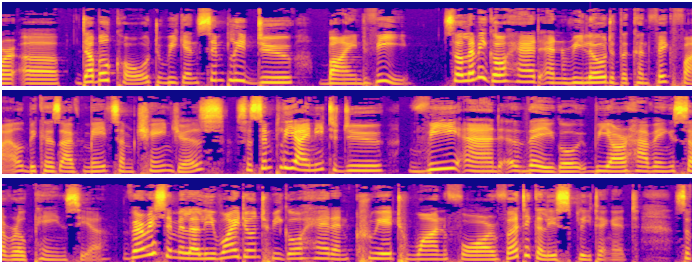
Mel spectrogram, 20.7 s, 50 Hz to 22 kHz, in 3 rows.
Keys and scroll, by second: 4.0 super+Tab, 6.9 ctrl+a, 7.1 r, 10.6 ctrl+a, 10.8 v, 11.8 ctrl+a, 12.8 v, 12.9 ctrl+a, 13.5 v, 16.8 super+c, 18.5 super+v.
